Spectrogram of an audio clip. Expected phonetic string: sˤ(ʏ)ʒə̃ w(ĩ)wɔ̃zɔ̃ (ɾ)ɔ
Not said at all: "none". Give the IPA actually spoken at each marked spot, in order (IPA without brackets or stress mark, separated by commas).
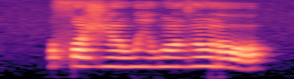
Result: ə, i, ɾ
